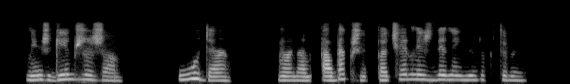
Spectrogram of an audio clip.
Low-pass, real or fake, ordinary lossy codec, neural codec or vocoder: 7.2 kHz; fake; Opus, 64 kbps; codec, 44.1 kHz, 2.6 kbps, DAC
